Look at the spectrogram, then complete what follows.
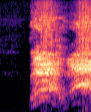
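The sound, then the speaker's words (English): After a moment of quiet, a single loud, voiced sneeze erupts, drawn out and breathy, with a brief dip midway before the final burst. “Bless you.”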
